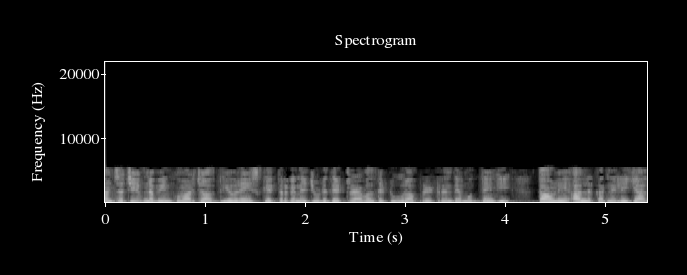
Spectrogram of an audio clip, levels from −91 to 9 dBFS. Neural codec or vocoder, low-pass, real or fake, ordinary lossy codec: none; 5.4 kHz; real; MP3, 48 kbps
